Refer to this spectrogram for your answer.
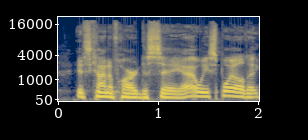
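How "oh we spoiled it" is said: ordinary talk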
